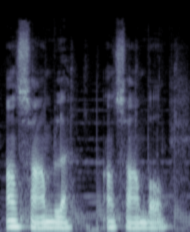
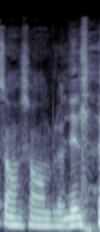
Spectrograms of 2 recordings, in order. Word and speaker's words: ensemble: Ander favoriet gezelschap van mij, naast het Nederlands Philharmonisch Orkest, is het Nederlands Blazers Ensemble. – Ja, mensen zeiden het is Frans en dus moet je uitspreken ensemble.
